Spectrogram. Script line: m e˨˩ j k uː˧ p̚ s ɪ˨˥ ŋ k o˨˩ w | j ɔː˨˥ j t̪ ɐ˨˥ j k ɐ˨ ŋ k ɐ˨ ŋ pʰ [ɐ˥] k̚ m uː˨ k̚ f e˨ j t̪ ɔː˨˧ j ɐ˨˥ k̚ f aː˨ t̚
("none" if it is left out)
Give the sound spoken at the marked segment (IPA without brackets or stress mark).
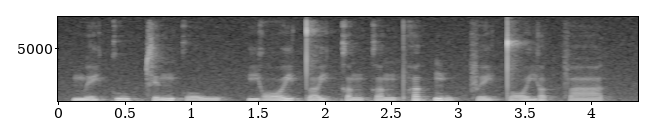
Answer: ɐ˥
